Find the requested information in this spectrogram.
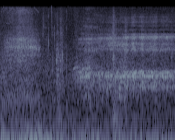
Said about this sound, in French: Alors, on inspire bien.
